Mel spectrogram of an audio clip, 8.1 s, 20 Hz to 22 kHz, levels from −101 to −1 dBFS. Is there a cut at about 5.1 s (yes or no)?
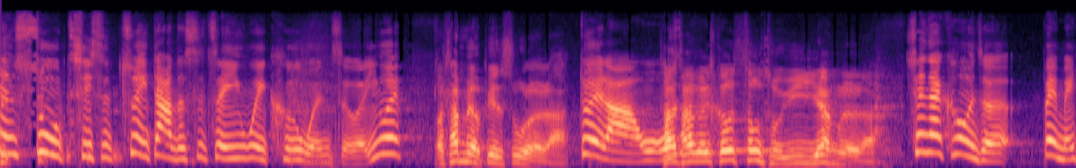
yes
